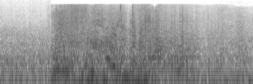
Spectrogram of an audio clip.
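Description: A loud burst of rushing wind roars briefly.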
